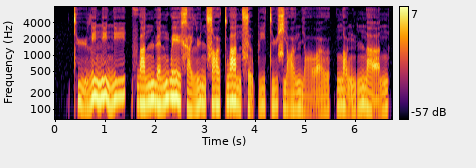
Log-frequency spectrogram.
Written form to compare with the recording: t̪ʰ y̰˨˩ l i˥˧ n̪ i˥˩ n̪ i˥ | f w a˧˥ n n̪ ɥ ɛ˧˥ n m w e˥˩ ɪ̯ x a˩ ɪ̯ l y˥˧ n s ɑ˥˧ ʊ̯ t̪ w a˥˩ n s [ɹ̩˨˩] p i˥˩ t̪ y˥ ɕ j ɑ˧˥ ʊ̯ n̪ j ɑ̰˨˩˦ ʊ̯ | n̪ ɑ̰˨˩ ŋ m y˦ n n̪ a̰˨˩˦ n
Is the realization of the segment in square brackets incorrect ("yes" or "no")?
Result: no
